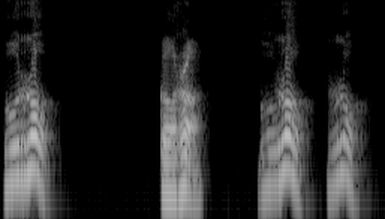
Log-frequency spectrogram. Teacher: You are vibrating your tongue up near the upper pallet. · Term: rolling R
